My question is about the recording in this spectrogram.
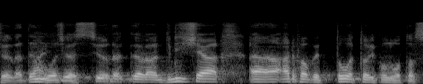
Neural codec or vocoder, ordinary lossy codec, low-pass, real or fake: codec, 16 kHz, 1 kbps, FunCodec, trained on LibriTTS, 50 frames a second; MP3, 48 kbps; 7.2 kHz; fake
